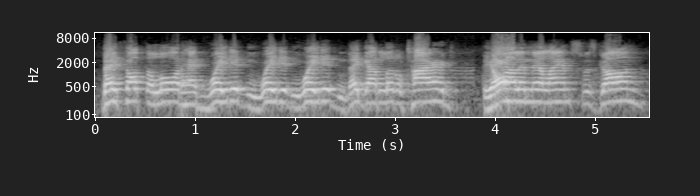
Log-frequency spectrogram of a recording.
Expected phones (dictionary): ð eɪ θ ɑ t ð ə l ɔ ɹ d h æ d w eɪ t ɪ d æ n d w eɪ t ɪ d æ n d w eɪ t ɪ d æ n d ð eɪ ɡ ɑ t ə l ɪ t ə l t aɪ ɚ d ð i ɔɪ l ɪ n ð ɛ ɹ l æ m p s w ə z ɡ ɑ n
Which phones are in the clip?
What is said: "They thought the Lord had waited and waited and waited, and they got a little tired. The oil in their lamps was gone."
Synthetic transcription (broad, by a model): ð eɪ θ ɑ t ð ə l ɔ ɹ d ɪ d w eɪ t ɪ d n w eɪ t ɪ d n w eɪ t ɪ d n ð eɪ ɡ ɑ t ə l ɪ t l t aɪ ɚ d ð i ɔɪ l ɪ n ð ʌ ɹ l æ m p s w ə z ɡ ɑ n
